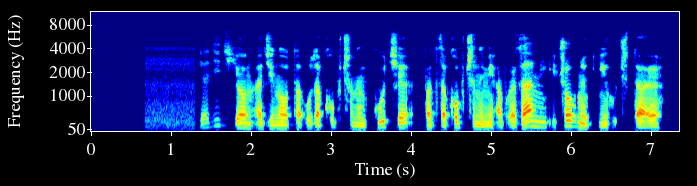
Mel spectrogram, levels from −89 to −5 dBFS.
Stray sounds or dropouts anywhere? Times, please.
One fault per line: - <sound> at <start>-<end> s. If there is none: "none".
none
